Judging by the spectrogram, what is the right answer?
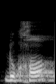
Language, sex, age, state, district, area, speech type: Assamese, male, 18-30, Assam, Charaideo, urban, spontaneous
